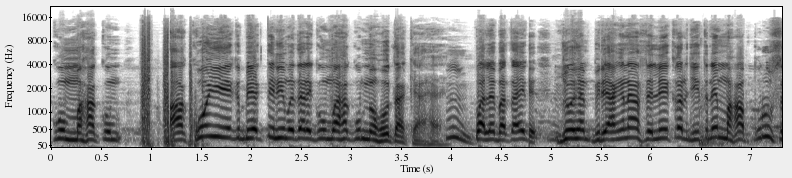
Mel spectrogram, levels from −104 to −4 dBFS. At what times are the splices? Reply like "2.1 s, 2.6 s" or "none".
4.8 s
